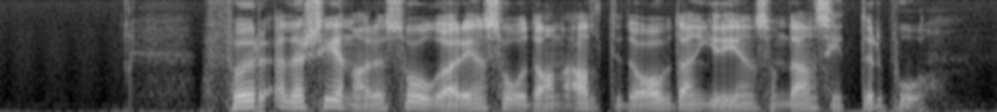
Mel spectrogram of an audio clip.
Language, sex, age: Swedish, male, 39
